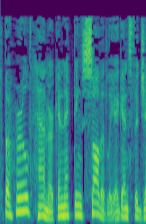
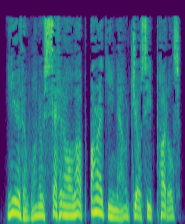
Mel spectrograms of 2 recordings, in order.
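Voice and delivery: higher, indignant accusation; accusing; 4 semitones higher, 4 dB louder than usual. A narrator's reading. Deli blaming Josie for Wolfgar, accusing. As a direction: throw the blame straight at him. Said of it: "she accused".

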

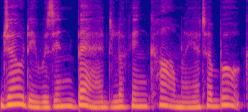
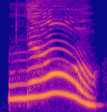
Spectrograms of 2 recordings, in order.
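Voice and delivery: put-on very high-pitched toddler refusal; heightened baby voice; 3 dB louder than usual. A narrator's reading. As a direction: insist in an exaggerated baby voice. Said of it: "heightening her baby voice".

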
